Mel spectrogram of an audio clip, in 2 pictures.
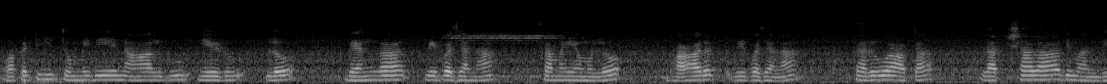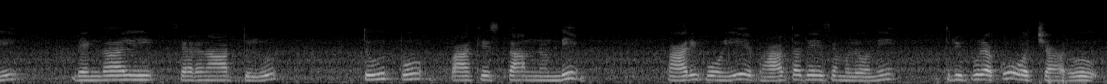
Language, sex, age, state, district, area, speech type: Telugu, female, 60+, Andhra Pradesh, Krishna, rural, read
